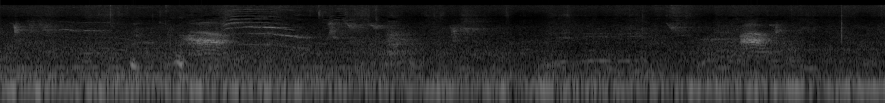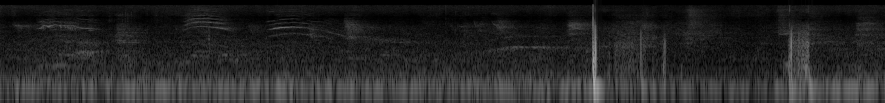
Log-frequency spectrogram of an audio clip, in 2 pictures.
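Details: Several kittens freed from a cage to play make thin, high squeaky mews in scattered bursts, with a sharp knock near the end and a low hum throughout.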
